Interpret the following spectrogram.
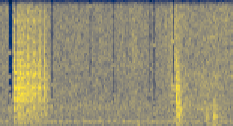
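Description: Brief handling noise from a metal telescope mount being let go of: a short scrape shortly after the start and a light click near the end, over a faint steady room hum.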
